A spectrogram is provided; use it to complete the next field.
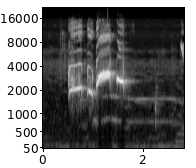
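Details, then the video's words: Orange-headed thrush song used as a lure to stimulate moulting, silent or low-breeding-condition birds: a short burst of varied, slurred whistles and rich warbled notes lasting about one second, then a faint trailing tone. "Pancingan Burung Anis Merah Mabung, Macet, dan Kurang Birahi"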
